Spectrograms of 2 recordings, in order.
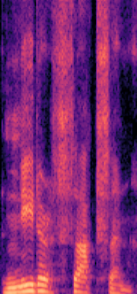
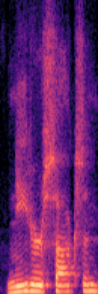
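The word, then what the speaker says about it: Niedersachsen: would that be U it it was called Neer soxon low Saxony Neer Saxon is that how you say it yeah neita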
